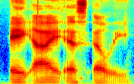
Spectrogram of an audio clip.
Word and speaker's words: aisle: A is but the S is silent here too. The pronunciation is simply an a wo. It sounds exactly like the word isle meaning a small island or all as in I will. Right.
